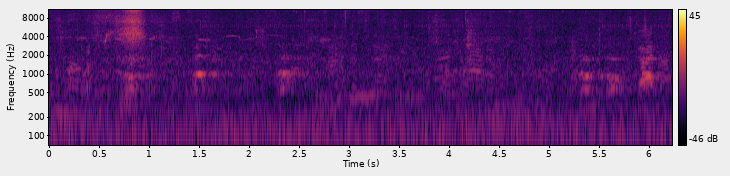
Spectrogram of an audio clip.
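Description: A dog giving short yips and whines several times over the murmur of people talking.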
